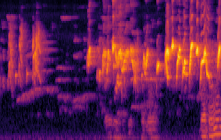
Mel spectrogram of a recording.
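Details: Caged red-whiskered bulbul at a practice session on a free day, first soft scattered chirps, then a loud rapid run of bubbly whistled notes, about three per second, rising and falling, with a brief human voice at the end.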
